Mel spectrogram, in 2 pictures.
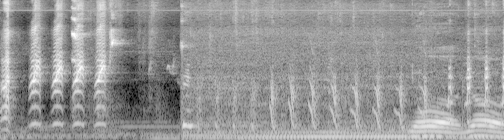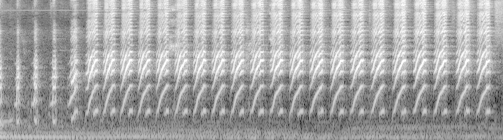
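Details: Javan myna lure sound meant to make other mynas agitated: spliced bursts of clipped nasal notes, a run of rising squeaky chirps, then a long steady train of rapid clicking notes, about three per second.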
